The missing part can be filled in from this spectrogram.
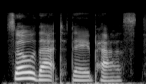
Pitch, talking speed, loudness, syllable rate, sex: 210 Hz, 165 wpm, -15 LUFS, 3.8 syllables/s, female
